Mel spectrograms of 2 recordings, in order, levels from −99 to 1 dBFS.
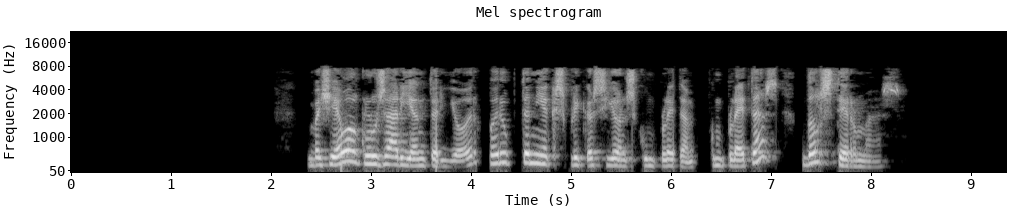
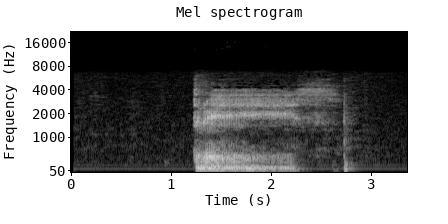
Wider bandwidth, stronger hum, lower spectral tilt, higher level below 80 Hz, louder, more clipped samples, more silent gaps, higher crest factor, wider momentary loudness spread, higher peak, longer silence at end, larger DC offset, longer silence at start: first, 8.2 kHz vs 6.4 kHz; neither; second, -2.5 dB/octave vs -8 dB/octave; second, -60 dBFS vs -46 dBFS; first, -18 LUFS vs -25 LUFS; neither; first, 4.11-4.17 s, 6.27-6.37 s, 7.24-7.31 s vs none; second, 18 dB vs 24 dB; second, 11 LU vs 22 LU; about the same, -2 dBFS vs -4 dBFS; first, 1.1 s vs 0.55 s; neither; first, 2.4 s vs 1.2 s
